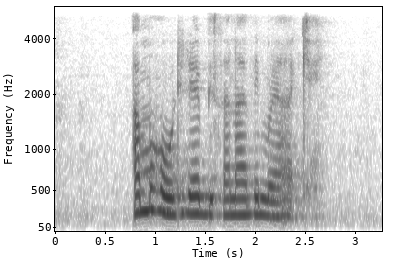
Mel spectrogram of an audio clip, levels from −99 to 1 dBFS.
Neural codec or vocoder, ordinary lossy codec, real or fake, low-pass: none; AAC, 32 kbps; real; 5.4 kHz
